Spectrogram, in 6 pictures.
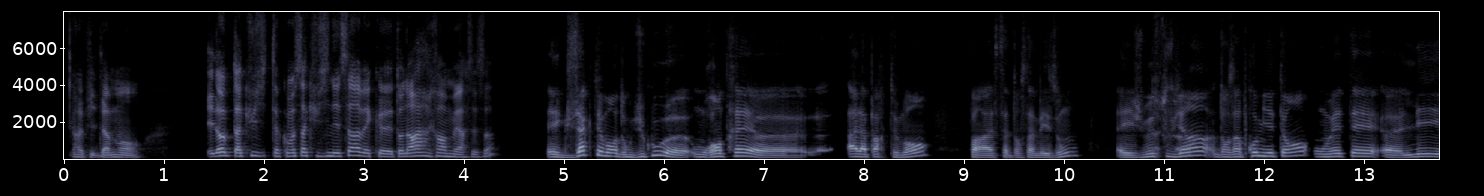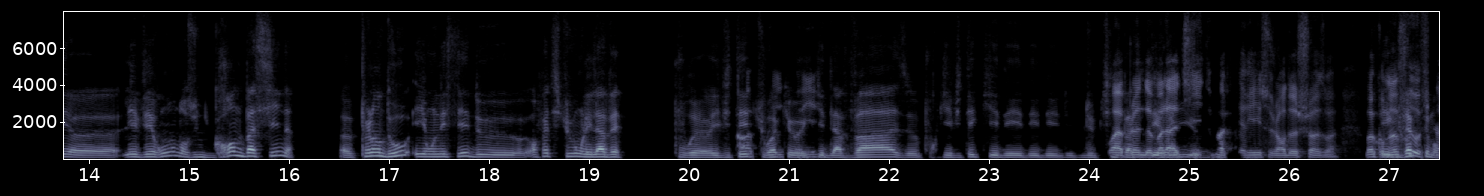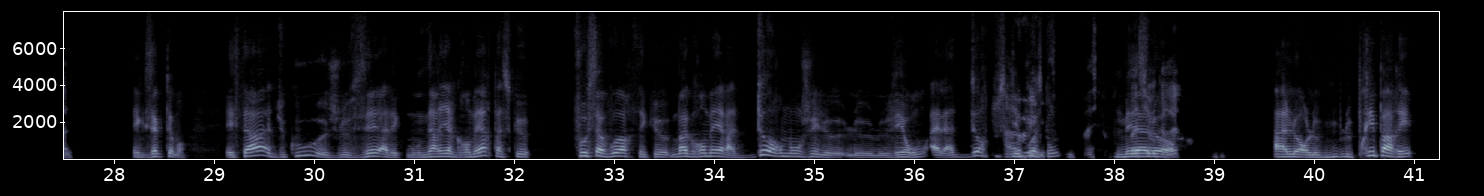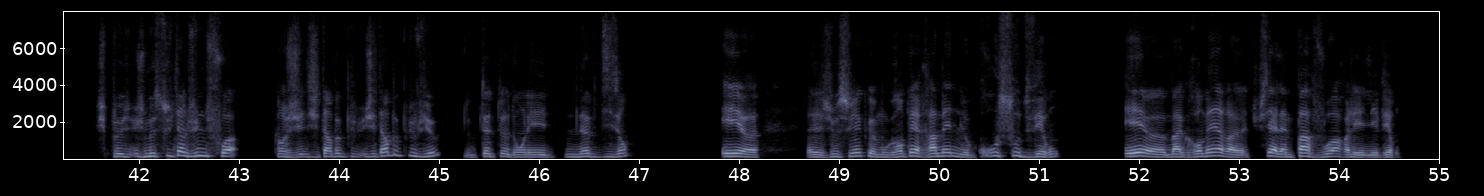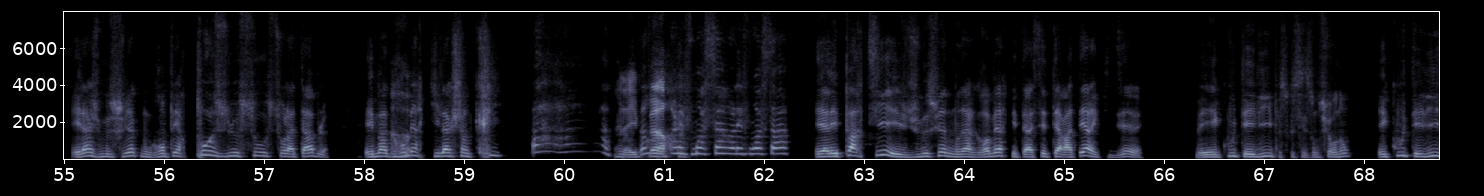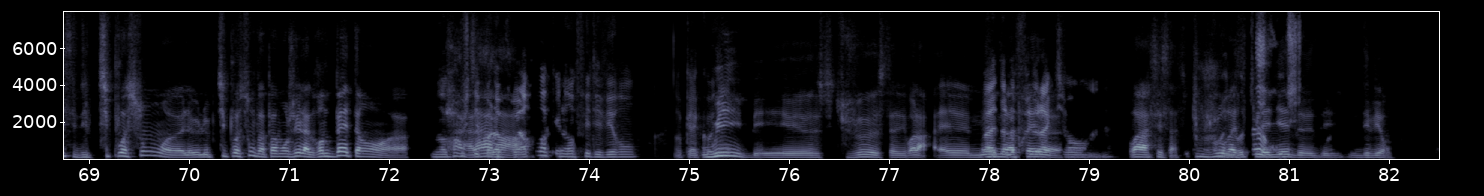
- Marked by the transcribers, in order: stressed: "adore"; unintelligible speech; put-on voice: "Ah ! Ah ! Non, enlève-moi ça, enlève-moi ça !"; chuckle; put-on voice: "oh là là !"; stressed: "odeur"
- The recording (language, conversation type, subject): French, podcast, Quel est ton premier souvenir en cuisine avec un proche ?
